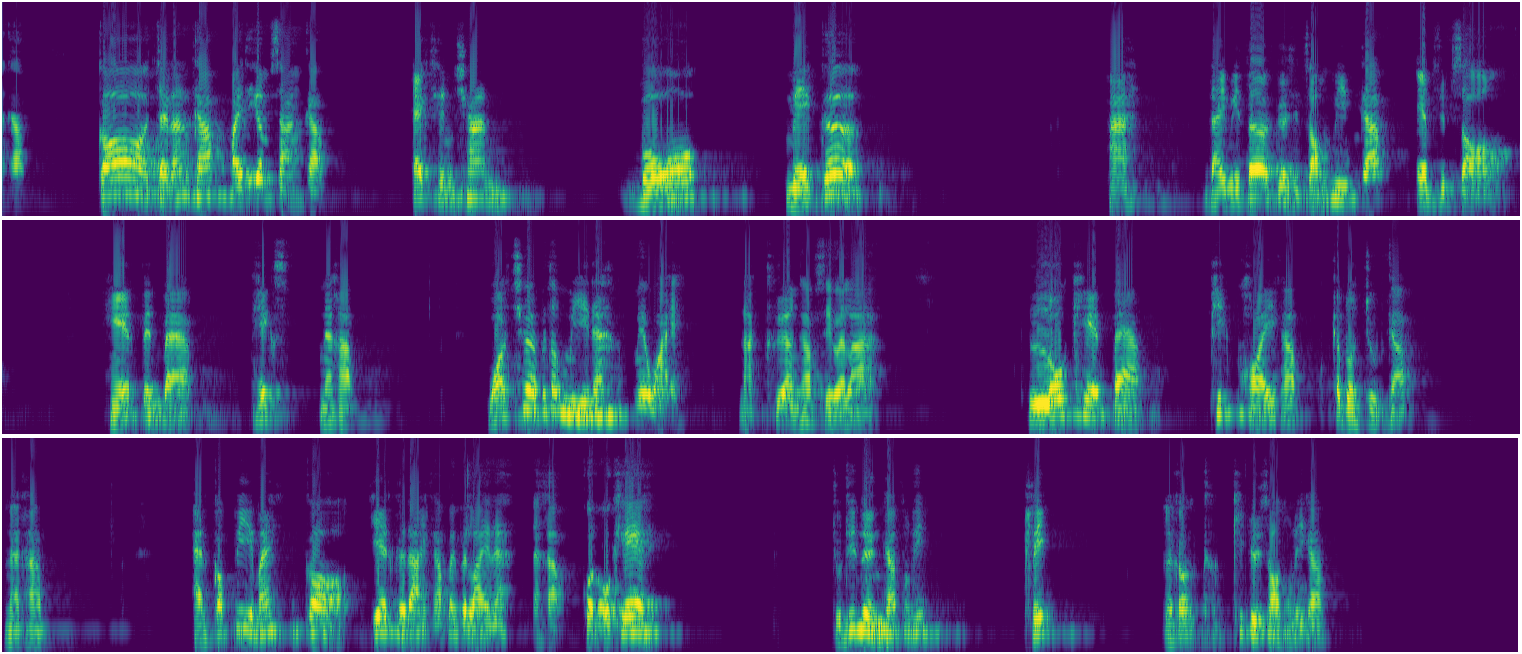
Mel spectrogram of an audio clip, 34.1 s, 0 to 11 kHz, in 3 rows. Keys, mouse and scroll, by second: 1.5 middle click, 2.9 click, 6.7 click, 8.4 click, 9.7-11.2 typing, 11.8 click, 13.4 click, 14.9 click, 15.9 click, 18.8 click, 22.0 click, 28.0 click, 30.2 click, 31.0 middle click, 33.7 click.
